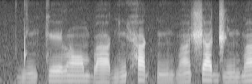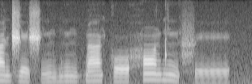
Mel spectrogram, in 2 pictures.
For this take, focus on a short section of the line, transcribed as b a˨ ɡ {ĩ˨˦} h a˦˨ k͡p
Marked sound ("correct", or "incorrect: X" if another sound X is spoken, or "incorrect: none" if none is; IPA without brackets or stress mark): correct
